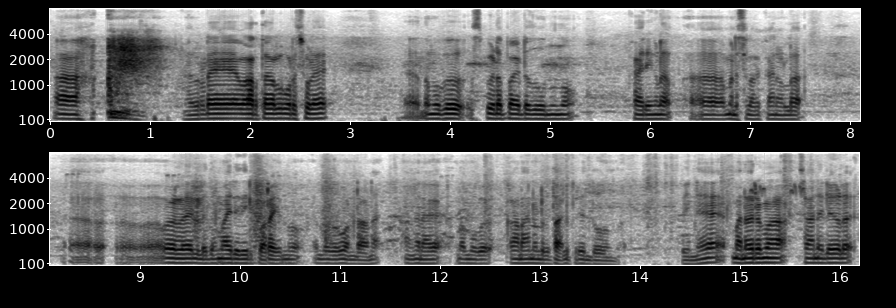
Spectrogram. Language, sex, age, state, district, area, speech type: Malayalam, male, 45-60, Kerala, Kottayam, rural, spontaneous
